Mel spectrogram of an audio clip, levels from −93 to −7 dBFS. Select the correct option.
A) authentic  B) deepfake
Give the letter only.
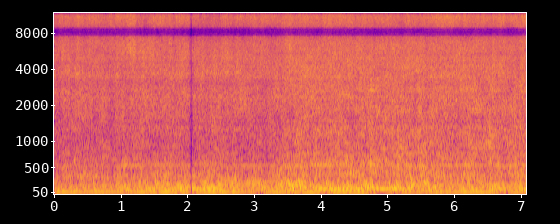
B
